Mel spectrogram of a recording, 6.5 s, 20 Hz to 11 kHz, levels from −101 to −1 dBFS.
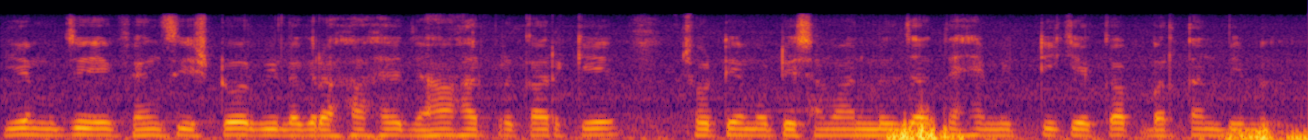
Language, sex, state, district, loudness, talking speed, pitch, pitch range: Hindi, male, Rajasthan, Bikaner, -24 LUFS, 240 wpm, 140 Hz, 140-145 Hz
